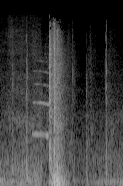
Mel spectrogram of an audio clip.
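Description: A metal door bangs shut.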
